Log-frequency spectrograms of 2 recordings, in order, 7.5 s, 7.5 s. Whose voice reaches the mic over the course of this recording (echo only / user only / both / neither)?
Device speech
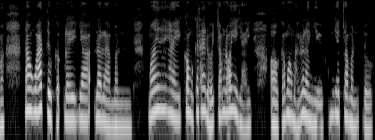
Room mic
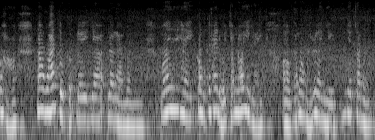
echo only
